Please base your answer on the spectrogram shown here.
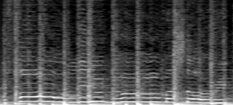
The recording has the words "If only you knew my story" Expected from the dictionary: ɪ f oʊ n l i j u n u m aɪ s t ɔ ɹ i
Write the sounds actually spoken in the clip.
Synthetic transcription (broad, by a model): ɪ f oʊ l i j u n u m aɪ s t ɔ ɹ i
